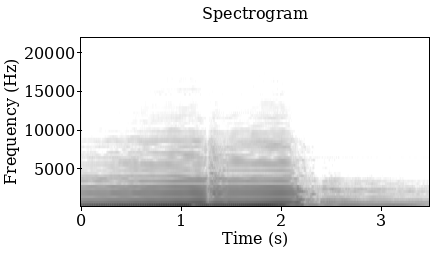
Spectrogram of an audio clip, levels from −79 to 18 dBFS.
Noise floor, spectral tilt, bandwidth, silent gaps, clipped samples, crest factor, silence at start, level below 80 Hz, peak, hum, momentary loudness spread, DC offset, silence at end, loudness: -39 dBFS; -8 dB/octave; 8.2 kHz; none; under 0.1%; 14 dB; 0 s; -62 dBFS; -4 dBFS; none; 23 LU; under 0.1%; 0.15 s; -17 LUFS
